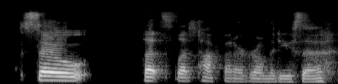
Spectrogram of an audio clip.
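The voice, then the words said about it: Very deep voice. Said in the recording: “That was a very deep voice.”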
